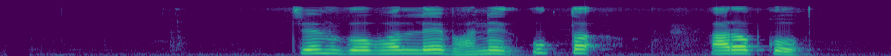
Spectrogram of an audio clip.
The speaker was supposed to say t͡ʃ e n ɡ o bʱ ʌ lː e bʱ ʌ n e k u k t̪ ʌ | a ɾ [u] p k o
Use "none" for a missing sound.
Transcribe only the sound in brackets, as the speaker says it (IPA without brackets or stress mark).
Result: o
